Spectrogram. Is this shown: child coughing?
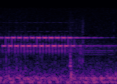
no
